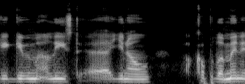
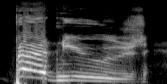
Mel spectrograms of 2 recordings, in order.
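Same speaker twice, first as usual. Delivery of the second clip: put-on loud, announcing delivery in British accent; 5 semitones higher, 7 dB louder than usual. Recapping the next item on the agenda, the speaker does a Bad News Barrett British voice. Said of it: "Especially in a British voice".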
